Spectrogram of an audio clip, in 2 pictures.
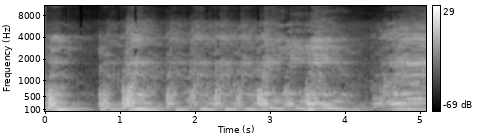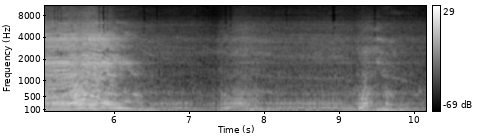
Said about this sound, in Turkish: Şöyle gaz verip bırakınca patlatıyor patır patır.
